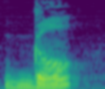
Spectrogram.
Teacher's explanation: But in that case, you've got this an, so it's nasal, gant, and then final T is not pronounced here.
